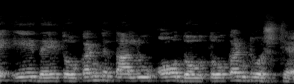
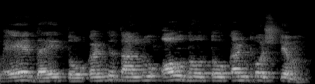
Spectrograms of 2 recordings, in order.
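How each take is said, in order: First: Drawn-out repeat of the memory rule, leaning on तो and औ; teacher's slow recitation of the mnemonic; slow rote recitation. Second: Slow, drawn-out chant of a memory rule, stressing ए and औ; slow rote recitation. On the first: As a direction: say the rule again slowly, for memorising. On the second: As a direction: chant it slowly so students can memorise it. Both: Shown as a demonstration. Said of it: "यानी याद कर लीजिए".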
